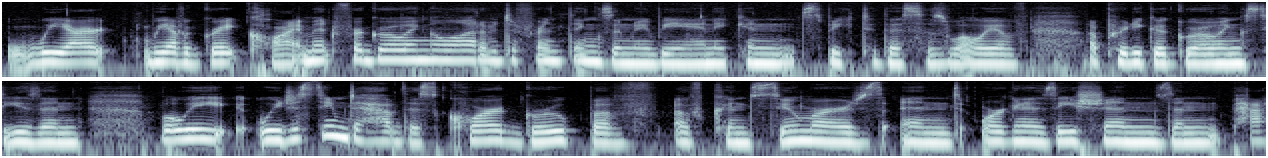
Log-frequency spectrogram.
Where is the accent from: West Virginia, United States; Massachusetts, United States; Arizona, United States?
West Virginia, United States; Where I grew up in West Virginia, we had one weekly farmers market when I was growing up.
